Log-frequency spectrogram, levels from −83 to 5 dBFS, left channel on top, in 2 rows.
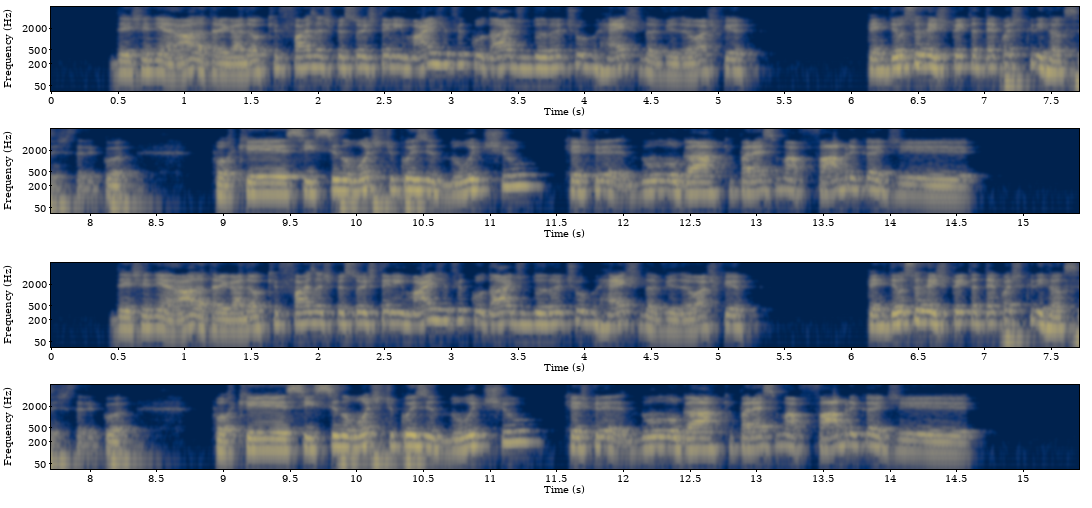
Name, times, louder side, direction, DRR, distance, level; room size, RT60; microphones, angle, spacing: voice 1, 0.4-5.3 6.1-14.6, right 1 dB, 5° right, 0.3 m, -29 dB
sound 1, 7.1-8.5 9.8-10.7, equal, 50° left, 0.7 m, -40 dB
2.1 x 2.1 x 2.7 m
head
